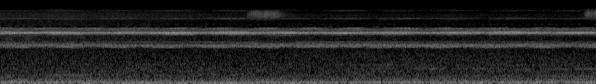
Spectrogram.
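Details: Continuous shrill trilling from New England summertime crickets at night, steady and unvarying in two stacked bands, with two brief faint high chirps and a low background murmur.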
